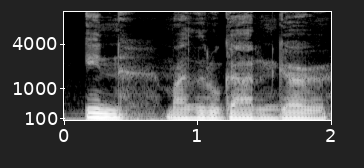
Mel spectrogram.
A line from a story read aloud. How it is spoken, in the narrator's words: said Hanno, mumblingly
